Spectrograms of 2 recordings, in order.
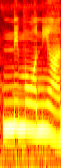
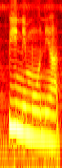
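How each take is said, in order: First: The initial P is silent. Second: An initial P sound is pronounced. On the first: The speaker calls it right. "It's pneumonia" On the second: The speaker calls it wrong. "not P pneumonia"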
